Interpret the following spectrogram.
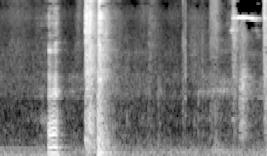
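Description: A loud clunk about a second and a half in, over a steady low hum. A fainter scrape follows near the end.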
